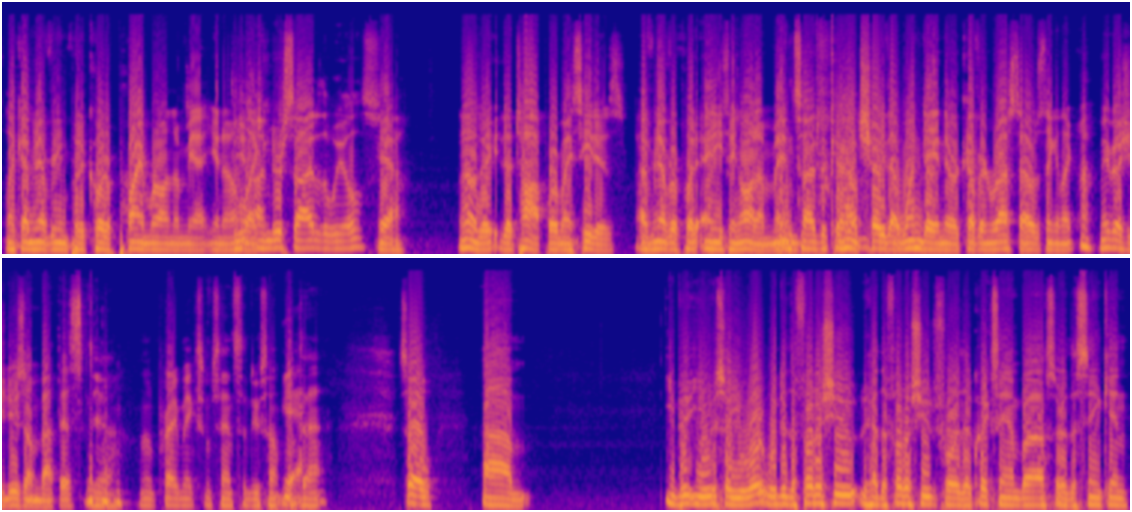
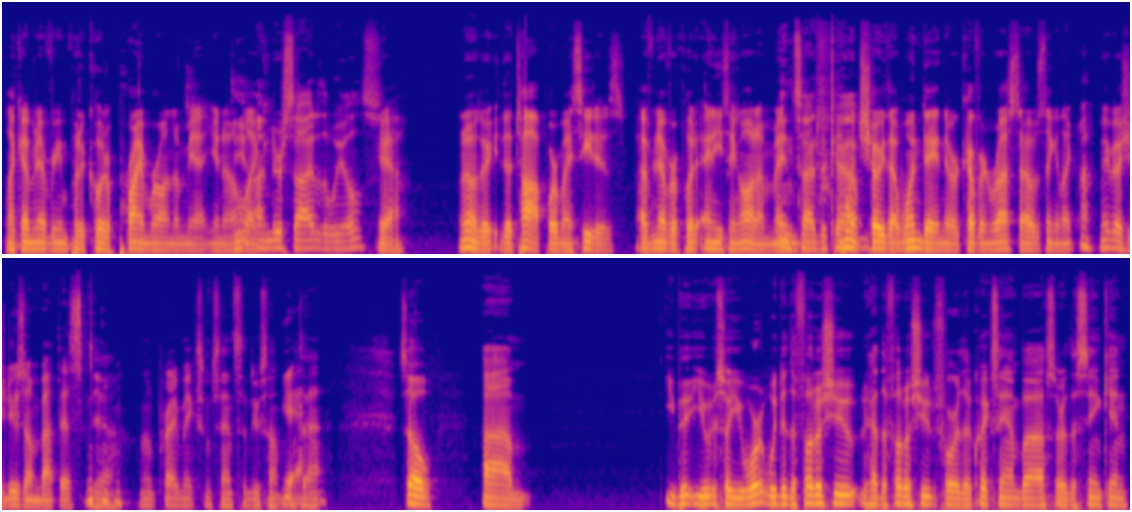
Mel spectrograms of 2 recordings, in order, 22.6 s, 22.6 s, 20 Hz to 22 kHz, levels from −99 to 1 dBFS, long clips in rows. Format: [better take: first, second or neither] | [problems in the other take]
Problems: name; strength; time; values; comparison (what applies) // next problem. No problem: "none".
second | distortion; heavy; 15% of the sound clipped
